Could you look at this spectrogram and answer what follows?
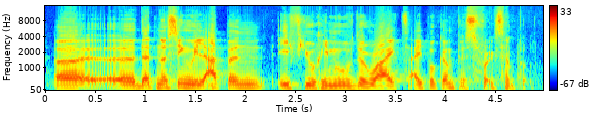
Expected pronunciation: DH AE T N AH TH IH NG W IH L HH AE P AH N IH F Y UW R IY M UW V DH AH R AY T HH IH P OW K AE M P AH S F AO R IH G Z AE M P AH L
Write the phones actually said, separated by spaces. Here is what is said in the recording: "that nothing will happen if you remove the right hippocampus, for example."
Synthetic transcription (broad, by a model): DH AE T N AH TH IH NG W IH L HH AE P AH N IH F Y UW R IY M UW V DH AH R AY T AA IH P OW K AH M P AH S F AO R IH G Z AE M P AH L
